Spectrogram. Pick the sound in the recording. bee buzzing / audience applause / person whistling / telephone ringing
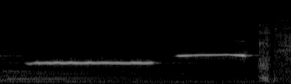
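person whistling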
